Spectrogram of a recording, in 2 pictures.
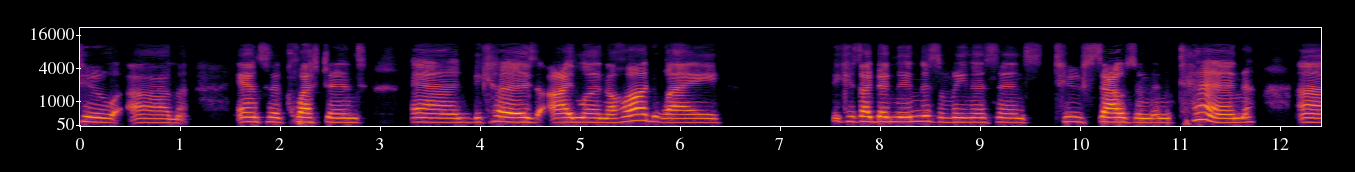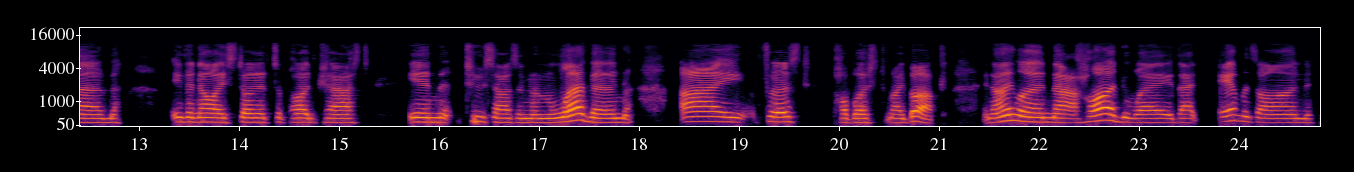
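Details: Adult woman with moderate to severe cerebral palsy, needing help 24/7; dysarthria associated with cerebral palsy.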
